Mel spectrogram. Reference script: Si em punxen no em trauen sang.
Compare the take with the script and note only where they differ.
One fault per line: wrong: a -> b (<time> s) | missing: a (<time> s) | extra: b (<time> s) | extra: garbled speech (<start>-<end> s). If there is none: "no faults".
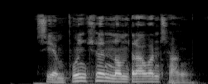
no faults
